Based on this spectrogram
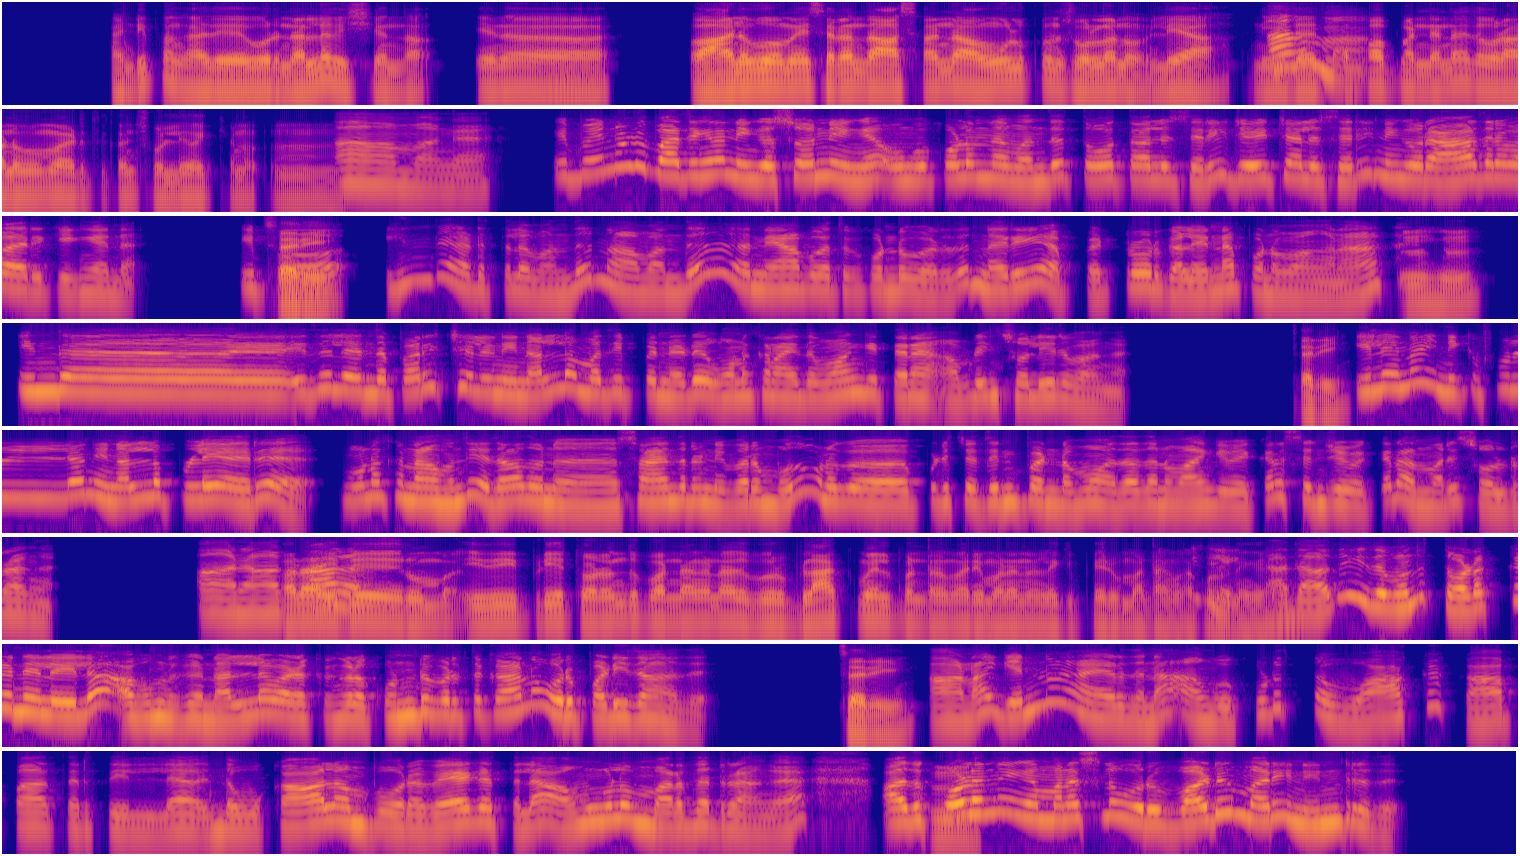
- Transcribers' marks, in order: other noise; drawn out: "இந்த"; in English: "பிளாக் மெய்ல்"
- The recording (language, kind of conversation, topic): Tamil, podcast, குழந்தைகளிடம் நம்பிக்கை நீங்காமல் இருக்க எப்படி கற்றுக்கொடுப்பது?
